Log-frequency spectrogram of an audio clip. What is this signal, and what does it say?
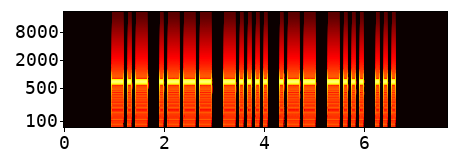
Morse code, heard as a keyed tone, about 15 wpm, 700 Hz. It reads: KJ6WBS
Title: USA Call Signs - 4x Character Spacing - 15wpm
